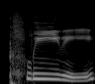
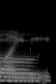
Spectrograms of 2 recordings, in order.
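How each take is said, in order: First: The first vowel is short, like 'ih'. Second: The first vowel is long, like 'eye'. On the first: The speaker calls it right. "It's actually Pliny" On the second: The speaker calls it wrong. "not Pliny"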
